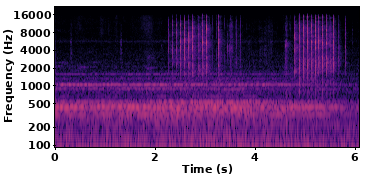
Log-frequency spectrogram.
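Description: Two bursts of rapid ratchet clicking, about a second each, from a small hand-wound clockwork mechanism, over a steady held musical drone.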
